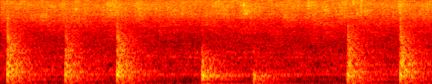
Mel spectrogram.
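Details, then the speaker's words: Bathroom shower tile tapped by hand: several taps give a hollow ringing note instead of a dead thud; tile coming loose where grout is deteriorated and missing. "title is actually coming loose so there's gonna be known about Lu style and deteriorated missing grout in their report because that's only gonna get worse"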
